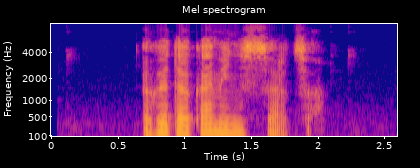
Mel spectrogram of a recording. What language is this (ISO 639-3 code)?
bel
